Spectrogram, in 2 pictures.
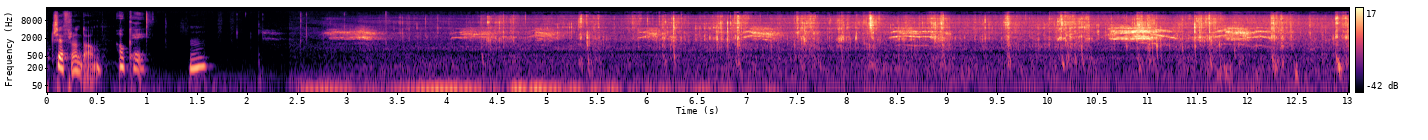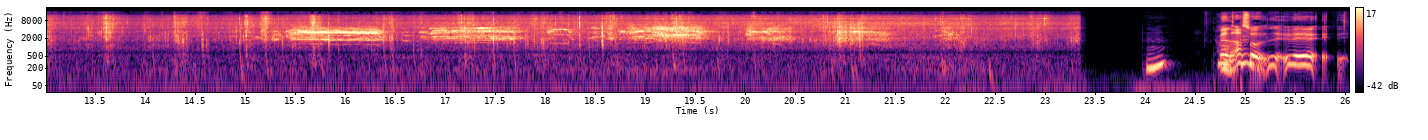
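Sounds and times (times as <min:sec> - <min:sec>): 
speech: 0:00.0 - 0:01.8, 0:24.8 - 0:26.0
footsteps crunching and rustling: 0:02.4 - 0:23.4
fox screaming at night: 0:02.6 - 0:23.4.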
